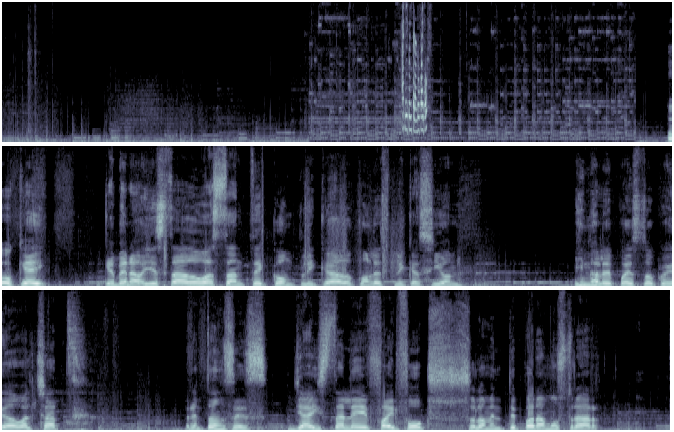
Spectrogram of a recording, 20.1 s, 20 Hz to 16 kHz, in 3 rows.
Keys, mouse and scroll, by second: 0.0-20.0 typing.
